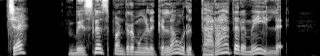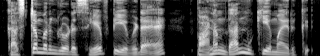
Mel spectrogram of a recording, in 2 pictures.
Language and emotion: Tamil, disgusted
